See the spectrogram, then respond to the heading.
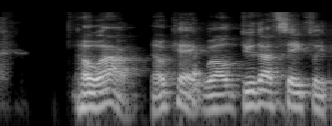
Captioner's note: laughs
